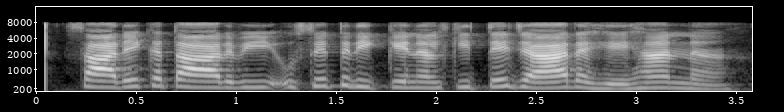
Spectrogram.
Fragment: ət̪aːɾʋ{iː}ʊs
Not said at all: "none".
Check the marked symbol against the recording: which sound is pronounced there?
iː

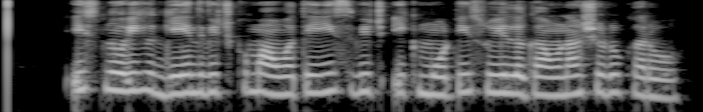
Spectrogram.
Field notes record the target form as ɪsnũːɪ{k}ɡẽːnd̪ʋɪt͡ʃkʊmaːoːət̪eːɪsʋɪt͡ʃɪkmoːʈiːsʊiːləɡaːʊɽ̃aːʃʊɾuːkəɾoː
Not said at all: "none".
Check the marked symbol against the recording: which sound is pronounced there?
k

